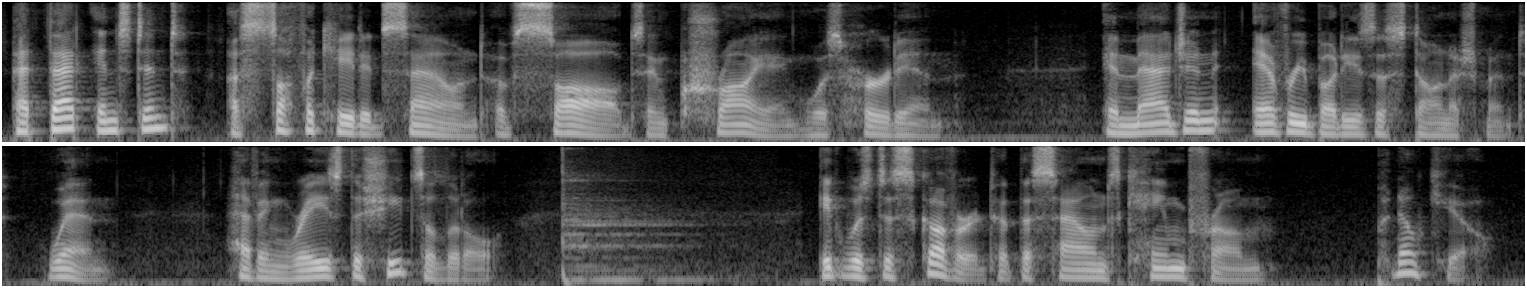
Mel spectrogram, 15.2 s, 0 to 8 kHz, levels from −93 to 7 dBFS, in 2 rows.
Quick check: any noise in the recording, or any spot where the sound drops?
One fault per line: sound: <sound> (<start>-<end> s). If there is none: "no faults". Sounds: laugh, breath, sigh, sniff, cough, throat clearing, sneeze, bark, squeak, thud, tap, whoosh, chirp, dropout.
sound: thud (10.4-11.4 s)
